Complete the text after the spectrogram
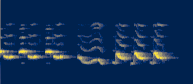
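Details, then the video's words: Masked laughingthrush in full, chatty song: paired two-tone whistles repeated three times, a dipping slurred phrase, then three bright rising-falling whistles delivered in quick rhythm. "Poksay Hongkong gacor full isian dijamin langsung nyaut"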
